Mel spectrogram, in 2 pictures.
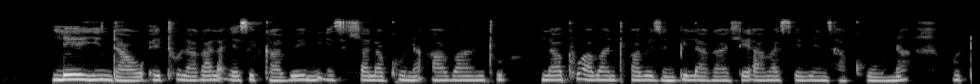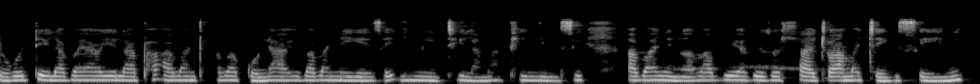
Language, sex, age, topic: North Ndebele, female, 18-24, health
